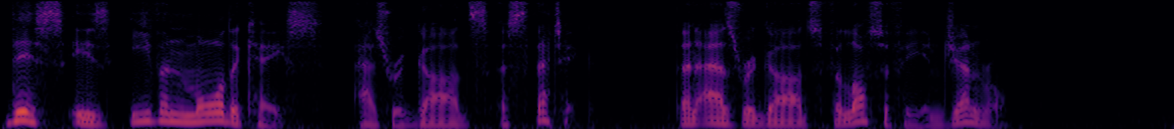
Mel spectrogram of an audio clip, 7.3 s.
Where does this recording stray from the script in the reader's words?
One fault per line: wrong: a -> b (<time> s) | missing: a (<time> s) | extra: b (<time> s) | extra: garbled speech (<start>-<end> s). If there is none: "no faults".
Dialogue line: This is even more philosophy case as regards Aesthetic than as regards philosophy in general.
wrong: philosophy -> the (1.4 s)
